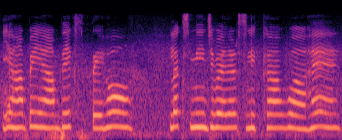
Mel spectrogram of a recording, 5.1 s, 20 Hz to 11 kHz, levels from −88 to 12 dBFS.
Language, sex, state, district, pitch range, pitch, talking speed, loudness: Hindi, female, Haryana, Rohtak, 315-330 Hz, 320 Hz, 130 wpm, -12 LUFS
